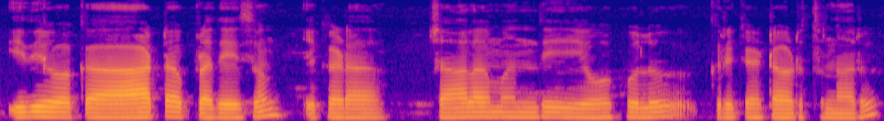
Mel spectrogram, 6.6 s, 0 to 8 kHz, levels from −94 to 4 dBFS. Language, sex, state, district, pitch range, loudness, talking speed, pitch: Telugu, male, Andhra Pradesh, Guntur, 110-120 Hz, -21 LUFS, 70 wpm, 115 Hz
